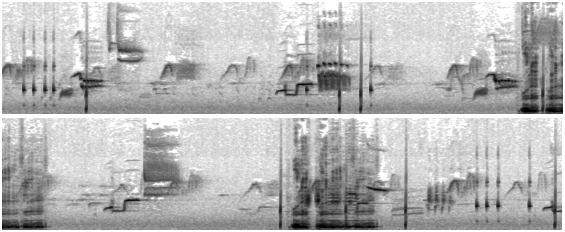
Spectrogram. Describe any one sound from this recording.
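Bright, cheerful game chimes and pops ring out in quick bursts.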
